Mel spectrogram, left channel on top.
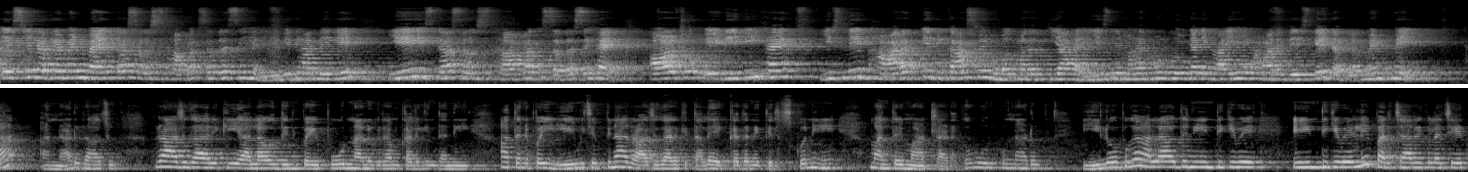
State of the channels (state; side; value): different; both; correlation 0.01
